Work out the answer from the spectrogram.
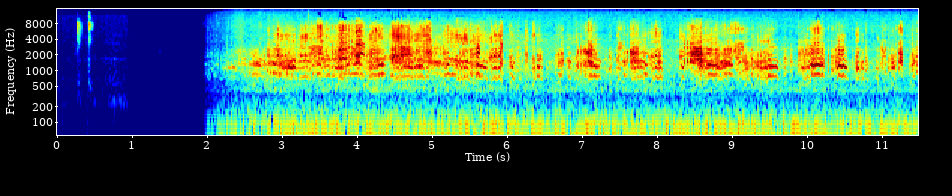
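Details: A large flock of migrating geese, taken over a beach, honks nonstop in a dense, overlapping chorus of nasal contact calls that keep the group together, over a low wind rumble after a brief silent start.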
